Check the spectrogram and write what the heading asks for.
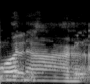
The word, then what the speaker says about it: Warnaar: Do I pronounce that right? Sarah Warnaar. Warnaar, okay.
